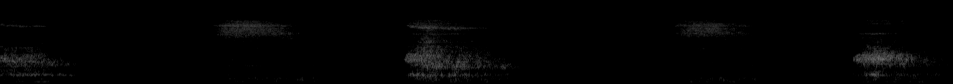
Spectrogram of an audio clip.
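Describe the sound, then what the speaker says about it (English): Five slow, deep diaphragmatic breaths, each a soft airy rush lasting about a second, separated by quiet pauses, close and clear with no talking. "Practice this diaphragmatic breathing."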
